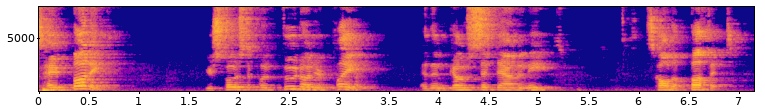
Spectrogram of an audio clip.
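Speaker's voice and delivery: furious, angry scolding outburst. Retelling what the speaker's uncle said to an old man, acting out a furious outburst. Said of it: "My uncle gets all furious and he goes".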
